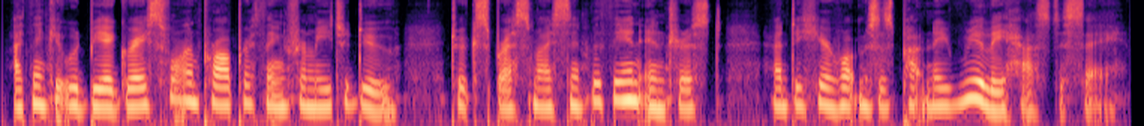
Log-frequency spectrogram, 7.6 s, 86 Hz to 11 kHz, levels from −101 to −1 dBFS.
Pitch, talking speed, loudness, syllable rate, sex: 190 Hz, 235 wpm, -19 LUFS, 5.9 syllables/s, female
